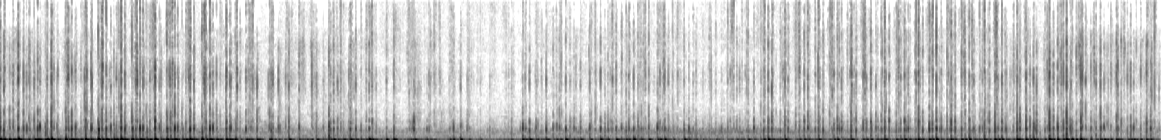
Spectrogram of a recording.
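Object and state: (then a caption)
Leather wallet. Fingertips scratch and tap a small, dark, folded leather-look wallet. The result is a dense, steady run of dry, muffled scratching and soft tapping, heavy in the low end, with each sound dying away almost at once.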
